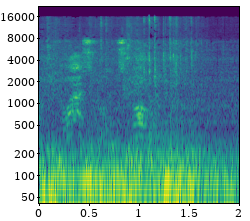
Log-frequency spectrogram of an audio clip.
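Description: Steady low rumble of a moving double-decker bus's engine and road noise, heard from inside the bus, with brief snatches of voices.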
